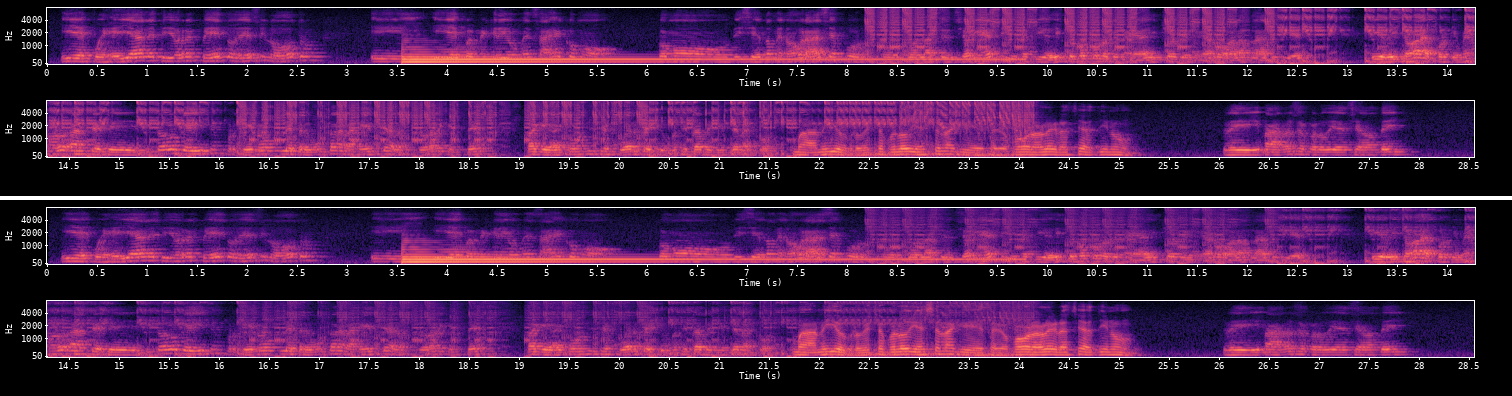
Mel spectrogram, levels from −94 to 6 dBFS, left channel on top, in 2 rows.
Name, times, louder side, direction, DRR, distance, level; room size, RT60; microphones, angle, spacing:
voice 1, 0.1-2.6 3.2-5.6 6.1-12.6 13.2-18.6 19.1-21.5 26.0-27.8, left 1 dB, 85° left, 6.2 m, -29 dB
Bass guitar, 3.5-9.8, equal, 15° right, 1.1 m, -24 dB
sound 1, 8.2-24.2, left 6 dB, 60° left, 1.7 m, -35 dB
voice 2, 21.7-25.2, right 2 dB, 45° right, 1.2 m, -24 dB
15.0 x 7.2 x 9.1 m
head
